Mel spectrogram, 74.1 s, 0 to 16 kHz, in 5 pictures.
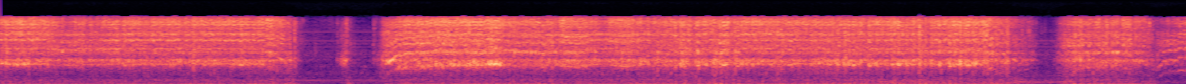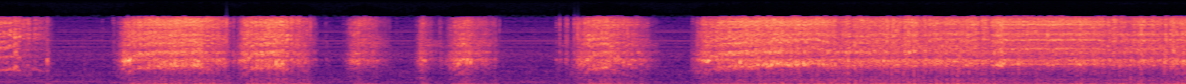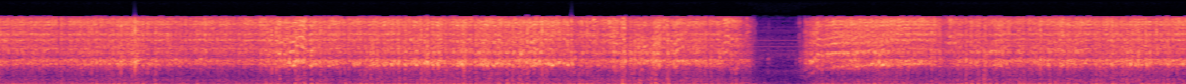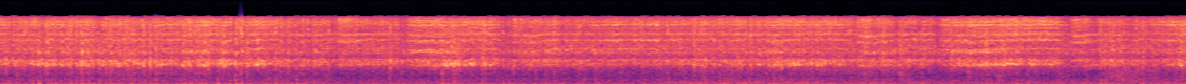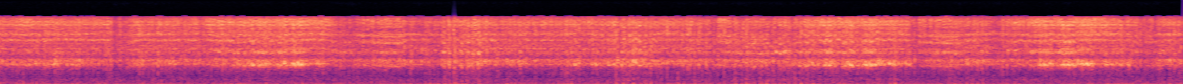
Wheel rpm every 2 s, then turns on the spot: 230, 140, 140, 210, 230, 220, 90, 10, 100, 30, 20, 70, 210, 230, 230, 240, 230, 230, 220, 120, 210, 230, 240, 230, 220, 220, 230, 220, 220, 230, 230, 220, 230, 230, 220, 220, 220.
12-14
